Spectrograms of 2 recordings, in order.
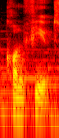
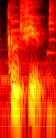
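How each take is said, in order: First: The first syllable has a full, unreduced vowel. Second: The first syllable has a neutral schwa vowel. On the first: The speaker calls it wrong. "I'm sure someone might be saying confute. No" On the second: The speaker calls it right. "Remember the schwa sound, neutral sound"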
